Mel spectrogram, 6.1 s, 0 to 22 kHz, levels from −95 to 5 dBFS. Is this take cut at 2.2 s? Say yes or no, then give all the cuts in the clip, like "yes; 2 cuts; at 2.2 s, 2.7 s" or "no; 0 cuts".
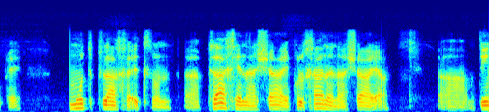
yes; 1 cut; at 2.2 s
